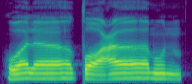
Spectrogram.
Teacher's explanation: ولا لام کو کھینچ کر پڑھیں گے ایک الف کے برابر، یہاں پر الف مدہ ہے۔ ولا طعام، طا کو موٹا پڑھیں گے، طا حروف مستعلیہ میں سے ہے۔ ولا طعام، عین کو کھینچ کر پڑھیں گے ایک الف کے برابر، یہاں پر الف مدہ ہے۔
